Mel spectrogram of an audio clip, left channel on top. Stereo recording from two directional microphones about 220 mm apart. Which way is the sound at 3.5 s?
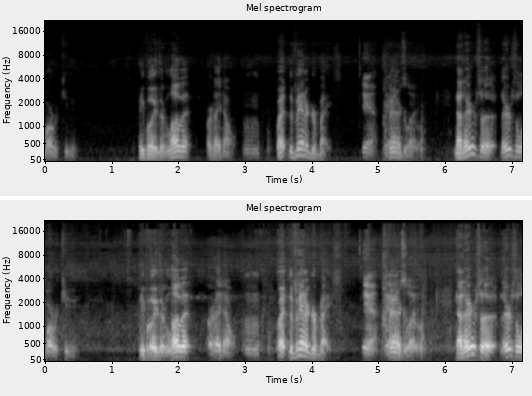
35° left (ahead or behind).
